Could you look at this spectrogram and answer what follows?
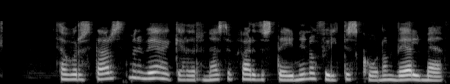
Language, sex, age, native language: Icelandic, female, 20-29, Icelandic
